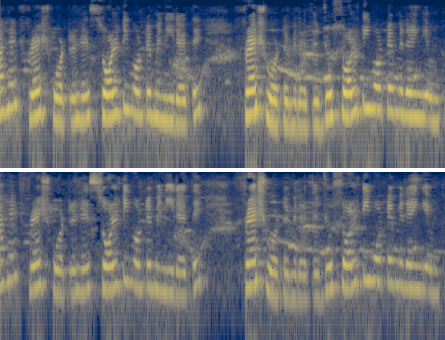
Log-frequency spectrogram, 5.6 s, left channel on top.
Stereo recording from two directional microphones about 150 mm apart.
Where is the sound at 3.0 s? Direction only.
10° left (ahead or behind).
